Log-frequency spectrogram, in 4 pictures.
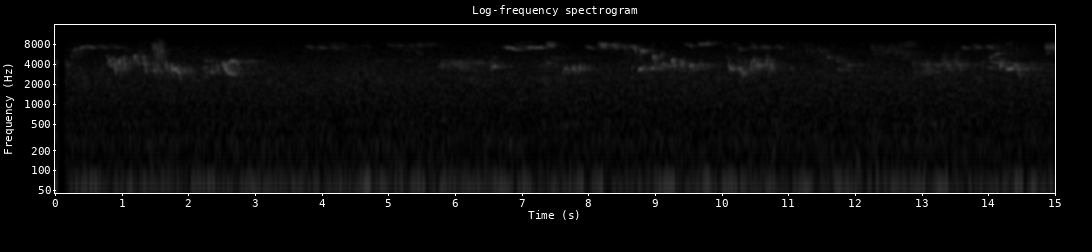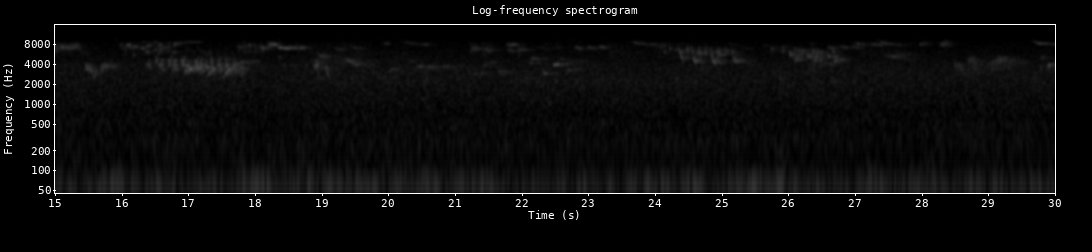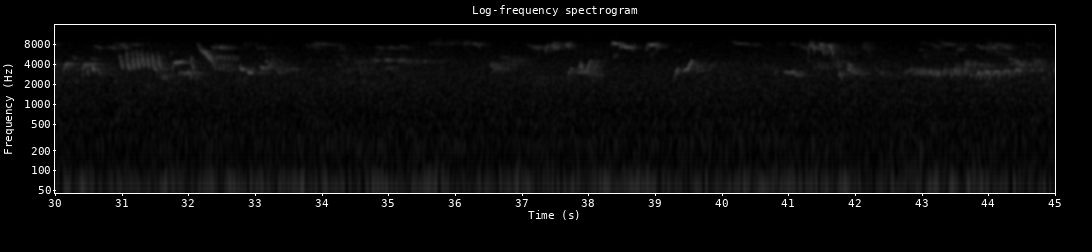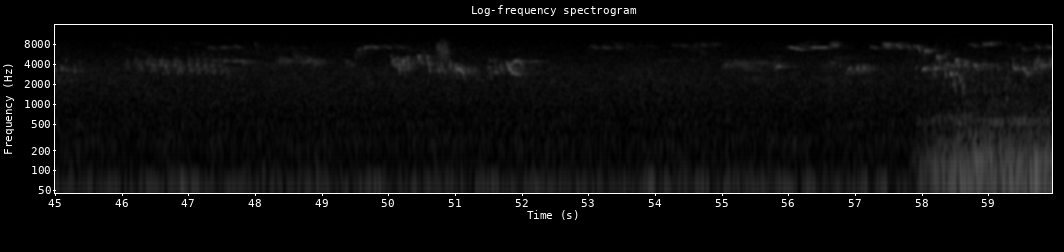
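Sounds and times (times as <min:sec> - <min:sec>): background hiss: 0:00.0 - 0:59.9
small birds chirping: 0:46.0 - 0:59.9.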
